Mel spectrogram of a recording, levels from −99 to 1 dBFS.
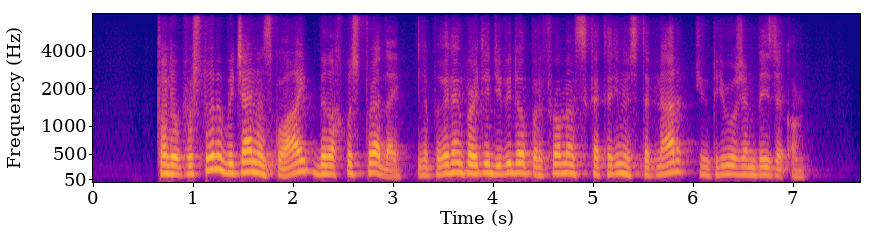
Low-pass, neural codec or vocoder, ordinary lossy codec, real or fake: none; codec, 16 kHz, 0.5 kbps, FunCodec, trained on Chinese and English, 25 frames a second; none; fake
